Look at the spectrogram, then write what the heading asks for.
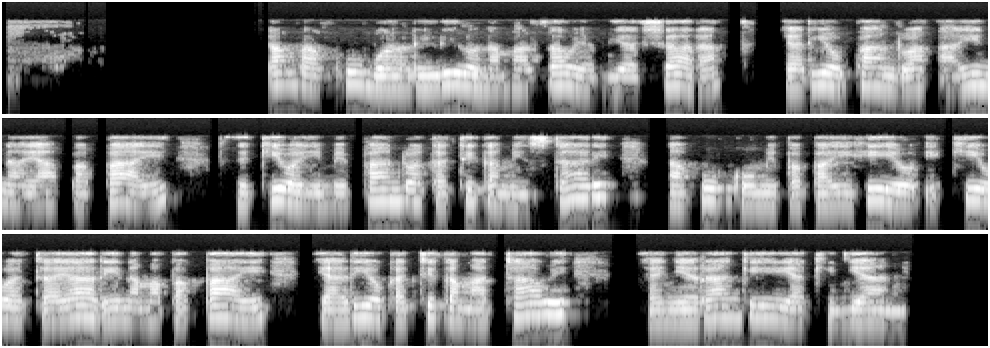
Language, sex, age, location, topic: Swahili, female, 50+, Dar es Salaam, agriculture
